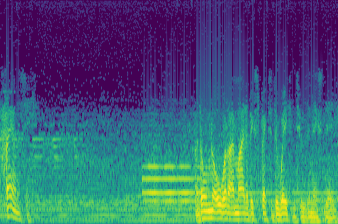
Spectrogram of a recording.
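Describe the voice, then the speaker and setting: Low-voiced, tormented young loner. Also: male voice. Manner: earnest, introspective, halting when pleading. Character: very tall, lonely, tormented young man, feels alien. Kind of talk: radio drama acting, first-person narration and dialogue. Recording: tinny old radio broadcast recording. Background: music.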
